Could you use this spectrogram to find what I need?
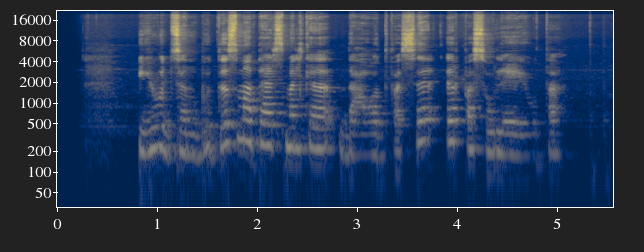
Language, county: Lithuanian, Kaunas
